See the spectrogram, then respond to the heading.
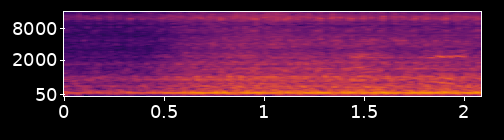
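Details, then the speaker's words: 2004 Ford F350 6.0 diesel, first start after replacing worn seals, O-rings and standpipe: even steady low rumble, no knocks, misses or hunting; running amazing, better than ever. "Woo! Woo! He's running amazing. Better than ever. Love it."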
